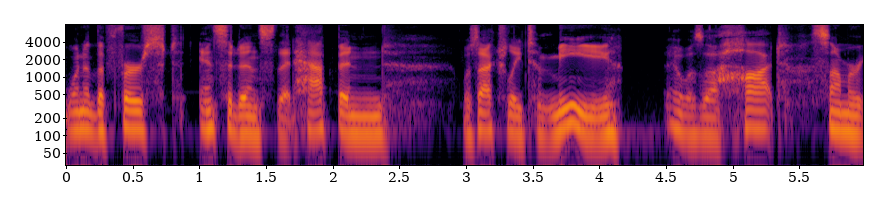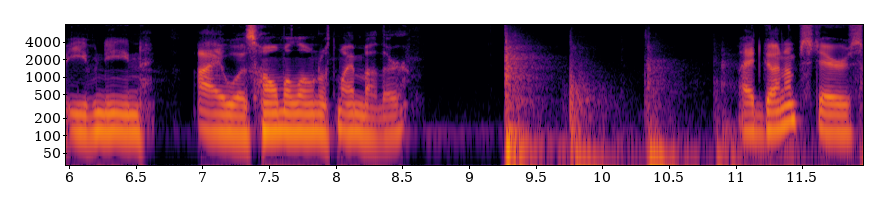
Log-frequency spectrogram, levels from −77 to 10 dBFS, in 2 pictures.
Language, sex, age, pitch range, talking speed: English, male, 40-59, 85-115 Hz, 140 wpm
